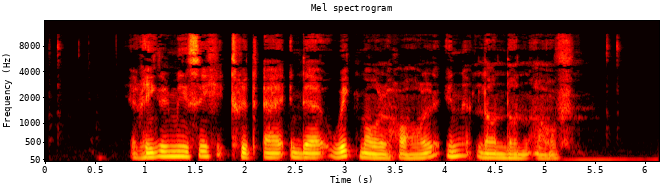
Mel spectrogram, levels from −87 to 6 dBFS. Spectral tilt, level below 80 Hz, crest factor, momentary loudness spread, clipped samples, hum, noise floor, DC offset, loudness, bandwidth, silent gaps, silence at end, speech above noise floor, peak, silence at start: -5 dB/octave; -46 dBFS; 20 dB; 11 LU; under 0.1%; none; -64 dBFS; under 0.1%; -26 LUFS; 11.5 kHz; none; 0.5 s; 39 dB; -6 dBFS; 0.85 s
